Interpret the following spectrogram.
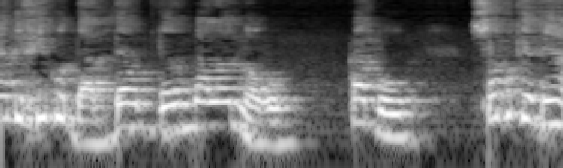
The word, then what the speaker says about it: Deltan Dallagnol: Eu não vejo dificuldade em pronunciar o nome desse rapaz, sinceramente, é Deltan, Deltan Dallagnol.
